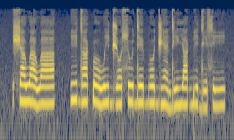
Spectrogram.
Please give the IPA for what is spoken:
ʃa˦wa˦˨ wa˧ | i˦da˦k͡po˦˨ wi˧d͡ʒo˧su˦ de˦bo˦ d͡ʒɛ̃˦˨di˨˦ ja˦ɡ͡bi˦˨di˨si˧

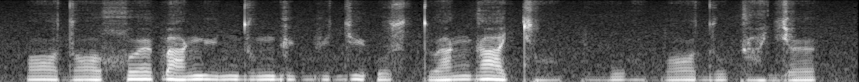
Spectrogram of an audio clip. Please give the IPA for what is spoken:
ɔː˨˩dɔː˨˩ χʷœː˦ɓa˩˥ŋy˨˩˦ ndu˩˥ŋɡy˨˩˦ by˨˩˦ dy˥˨ʔu˨˩s tʷa˩˥ŋɡa˥˨ cʰɔ̤˩˥ pṳ˨˩˦wɔ̤˥˨ bɔː˦du˩˥ɡa̤˨˩ ɟœ˦

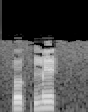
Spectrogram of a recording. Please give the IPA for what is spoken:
ʊ˨k̚mɪ˧k̚

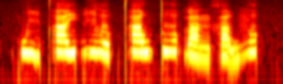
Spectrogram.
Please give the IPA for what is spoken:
kwi˧˩t̪ʰa˧jɓi˧lə˨˩p̚ t̪ʰa˧wt̪ɨ˧ə̯ ɓa˧˩ŋxa̰˧˨w və˦˥p̚

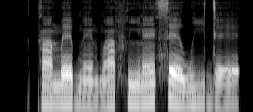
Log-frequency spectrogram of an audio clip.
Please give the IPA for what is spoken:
kã˧mɛ˧bɛ̃˨bã˨˦ fĩ˧ɾɛ̃˦ sɛ˦˨wi˧dɛ˨

